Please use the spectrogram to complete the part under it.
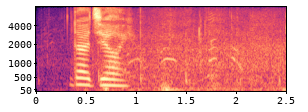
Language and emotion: Russian, neutral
